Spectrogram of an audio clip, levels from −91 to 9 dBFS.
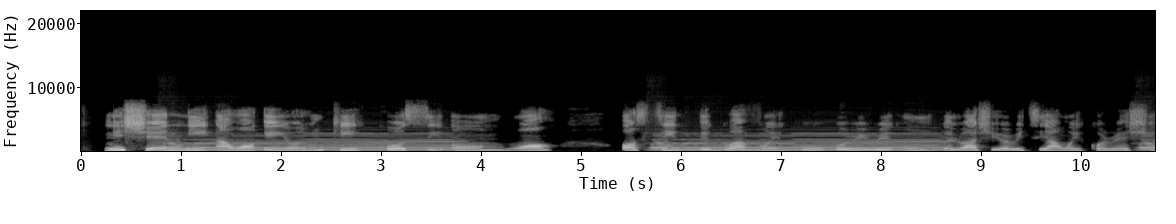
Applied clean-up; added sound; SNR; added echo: none; Wind instrument, woodwind instrument; 10 dB; none.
